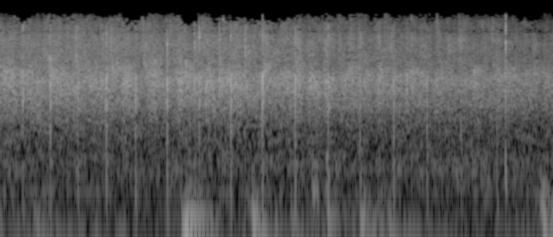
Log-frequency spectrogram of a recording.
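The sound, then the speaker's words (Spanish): An audience applauds maestro Olaf Sabater steadily, the dense crackle of many hands clapping holding an even level from start to finish with no voices over it. “Un aplauso para él.”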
